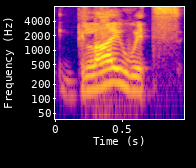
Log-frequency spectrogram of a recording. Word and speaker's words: Gleiwitz: So, ladies, your first 2 pieces of information are the Gliwitz incident, that's spelled Gleiwitz, and Fall Weiss, Fallweiss.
